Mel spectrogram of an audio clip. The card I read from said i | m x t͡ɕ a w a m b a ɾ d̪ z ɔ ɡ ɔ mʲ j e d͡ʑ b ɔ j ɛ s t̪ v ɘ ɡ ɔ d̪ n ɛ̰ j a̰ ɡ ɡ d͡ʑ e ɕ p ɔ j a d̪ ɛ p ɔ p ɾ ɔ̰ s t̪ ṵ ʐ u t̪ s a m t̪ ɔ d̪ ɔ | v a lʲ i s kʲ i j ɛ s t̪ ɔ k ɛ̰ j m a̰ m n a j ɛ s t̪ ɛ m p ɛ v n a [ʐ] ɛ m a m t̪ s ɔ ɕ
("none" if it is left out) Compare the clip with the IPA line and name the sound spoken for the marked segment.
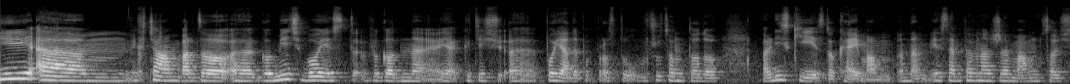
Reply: ʐ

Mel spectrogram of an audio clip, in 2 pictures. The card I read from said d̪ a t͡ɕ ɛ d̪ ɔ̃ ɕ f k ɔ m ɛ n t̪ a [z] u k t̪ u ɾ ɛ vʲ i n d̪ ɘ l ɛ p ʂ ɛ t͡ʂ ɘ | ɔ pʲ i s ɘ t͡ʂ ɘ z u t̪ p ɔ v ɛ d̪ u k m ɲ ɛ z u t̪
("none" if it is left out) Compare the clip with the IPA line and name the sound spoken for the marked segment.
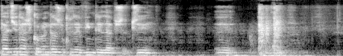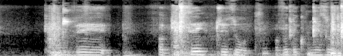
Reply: ʐ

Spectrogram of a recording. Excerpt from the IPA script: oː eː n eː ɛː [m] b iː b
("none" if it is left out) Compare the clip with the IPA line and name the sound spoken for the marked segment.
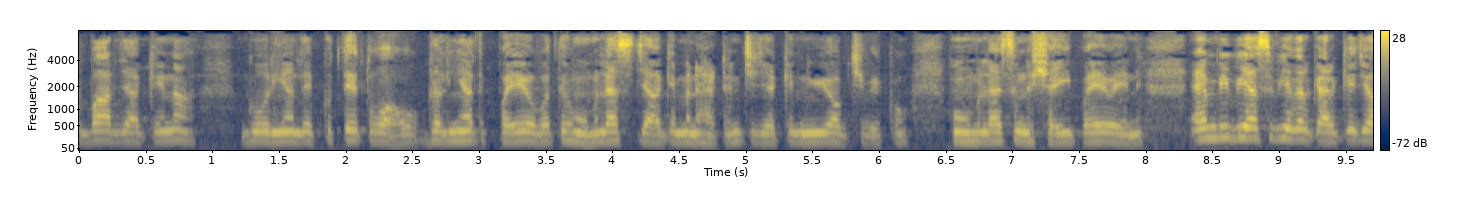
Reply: m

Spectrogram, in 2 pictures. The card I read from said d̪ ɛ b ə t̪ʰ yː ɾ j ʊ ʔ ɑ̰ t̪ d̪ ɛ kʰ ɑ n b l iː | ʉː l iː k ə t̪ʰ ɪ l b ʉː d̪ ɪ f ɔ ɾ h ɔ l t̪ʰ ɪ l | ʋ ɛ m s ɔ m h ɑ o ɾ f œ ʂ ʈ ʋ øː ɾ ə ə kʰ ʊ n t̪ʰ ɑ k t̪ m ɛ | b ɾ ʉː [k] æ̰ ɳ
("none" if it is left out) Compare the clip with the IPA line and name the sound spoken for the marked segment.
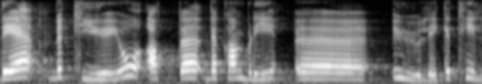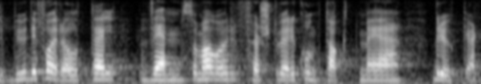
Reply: k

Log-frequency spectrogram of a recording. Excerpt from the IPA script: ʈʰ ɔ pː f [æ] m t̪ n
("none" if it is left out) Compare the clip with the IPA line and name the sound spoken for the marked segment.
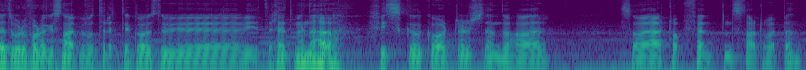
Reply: ɛ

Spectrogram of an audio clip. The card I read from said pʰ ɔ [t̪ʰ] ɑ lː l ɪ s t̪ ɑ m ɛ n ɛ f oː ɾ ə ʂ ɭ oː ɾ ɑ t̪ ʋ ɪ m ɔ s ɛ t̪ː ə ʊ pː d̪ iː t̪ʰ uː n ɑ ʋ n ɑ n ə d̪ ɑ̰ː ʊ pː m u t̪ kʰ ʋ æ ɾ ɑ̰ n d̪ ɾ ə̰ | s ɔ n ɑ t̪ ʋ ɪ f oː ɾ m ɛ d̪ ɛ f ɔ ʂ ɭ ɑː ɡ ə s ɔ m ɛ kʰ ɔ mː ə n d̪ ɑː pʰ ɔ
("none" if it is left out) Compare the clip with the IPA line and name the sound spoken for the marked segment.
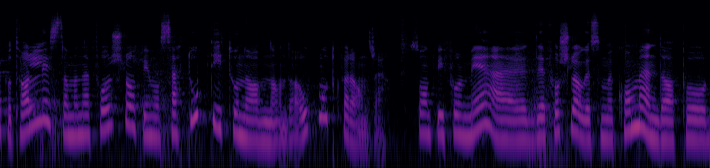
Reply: t̪ʰ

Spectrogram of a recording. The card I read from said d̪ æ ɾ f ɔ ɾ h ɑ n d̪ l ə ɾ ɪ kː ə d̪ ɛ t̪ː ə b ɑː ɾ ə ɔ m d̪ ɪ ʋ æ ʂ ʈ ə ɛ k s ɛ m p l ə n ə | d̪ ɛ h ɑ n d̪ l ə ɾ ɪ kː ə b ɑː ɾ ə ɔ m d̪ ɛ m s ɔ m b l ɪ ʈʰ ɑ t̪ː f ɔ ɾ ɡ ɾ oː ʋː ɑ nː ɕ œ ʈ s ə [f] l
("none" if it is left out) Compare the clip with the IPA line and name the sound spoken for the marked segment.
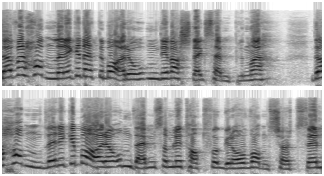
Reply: none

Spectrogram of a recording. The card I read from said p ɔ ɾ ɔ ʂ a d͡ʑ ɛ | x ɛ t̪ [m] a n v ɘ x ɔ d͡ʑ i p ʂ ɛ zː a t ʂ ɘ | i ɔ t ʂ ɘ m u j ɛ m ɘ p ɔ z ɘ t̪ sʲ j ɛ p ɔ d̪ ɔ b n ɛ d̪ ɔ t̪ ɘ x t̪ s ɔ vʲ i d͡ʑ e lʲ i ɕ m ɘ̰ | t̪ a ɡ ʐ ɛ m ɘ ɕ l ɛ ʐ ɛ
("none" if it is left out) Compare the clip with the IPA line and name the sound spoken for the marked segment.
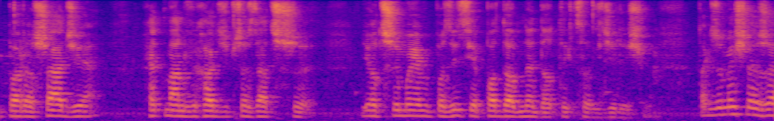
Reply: m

